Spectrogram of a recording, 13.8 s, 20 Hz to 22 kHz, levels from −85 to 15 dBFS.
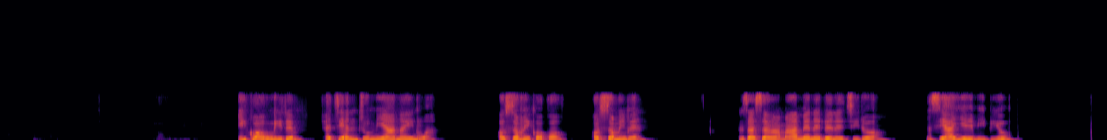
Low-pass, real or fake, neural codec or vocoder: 7.2 kHz; fake; codec, 24 kHz, 1.2 kbps, DualCodec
